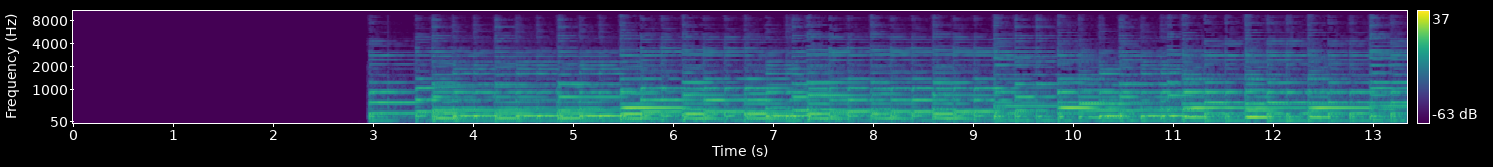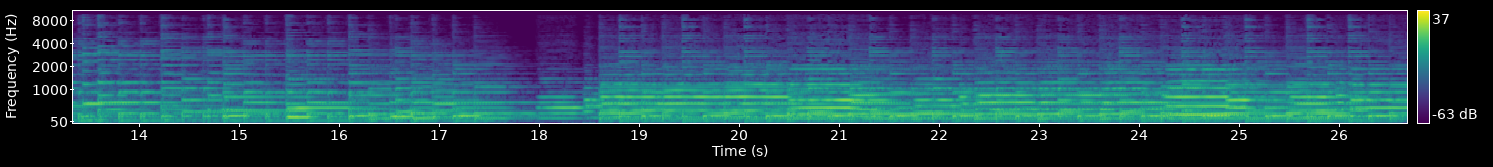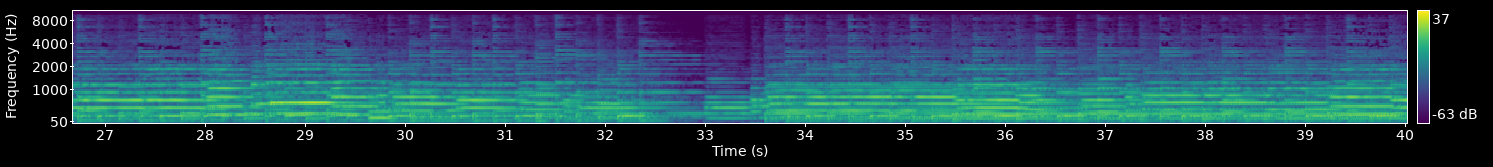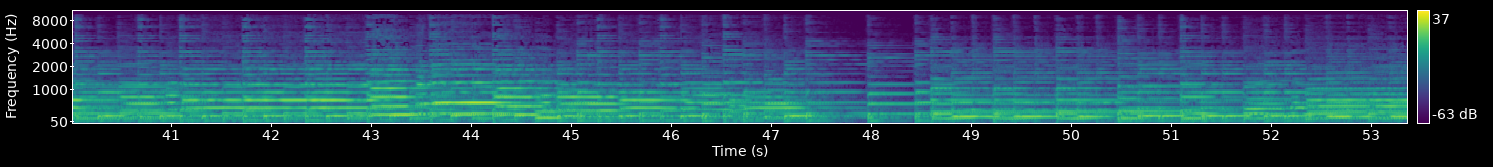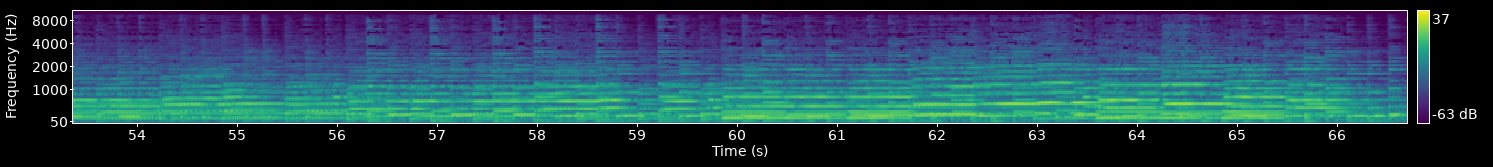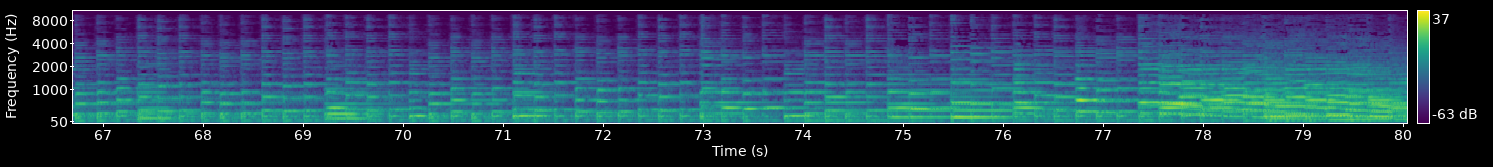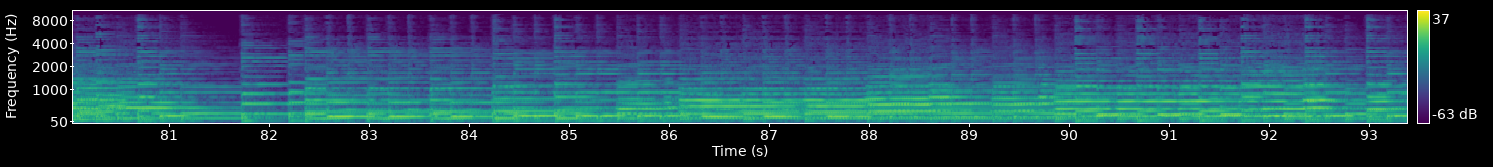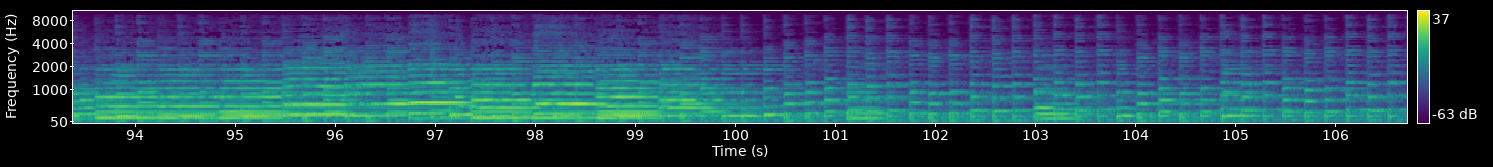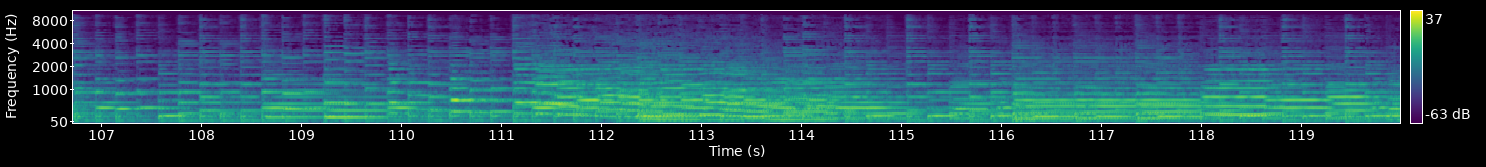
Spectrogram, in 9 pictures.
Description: Voicing: Bassoon and Guitar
